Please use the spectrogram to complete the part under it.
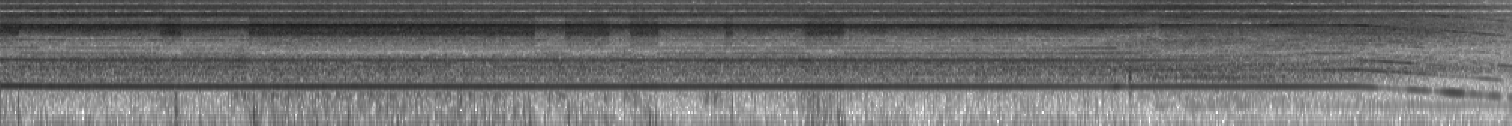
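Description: An Inventables CNC machine runs steadily with a high, whining spindle, its drill bit cutting into the material. The tone holds loud and constant throughout, then winds down and drops in pitch near the end.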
